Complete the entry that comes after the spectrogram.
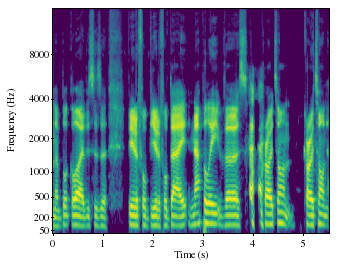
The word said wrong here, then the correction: Crotone: I don't know how to pronounce it. – Crotone.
